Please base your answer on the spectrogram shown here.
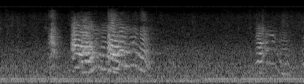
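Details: Seagulls fed on the deck of a ferry leaving Texel, Netherlands, 28 March 2014, give a burst of harsh, wavering squeals, several overlapping, then a fainter call, over a constant ship-engine drone.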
